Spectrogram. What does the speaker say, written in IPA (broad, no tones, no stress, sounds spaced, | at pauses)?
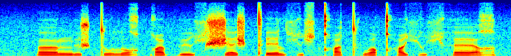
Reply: œ ŋ y ʃ t u l u ʁ q y p y ç ʃ ɛ ʃ tʼ e l ç ɵ ç qʰ ɵ tʰ u qʰ ɵ ç u ç h ɛ ʁ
